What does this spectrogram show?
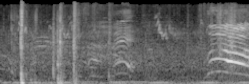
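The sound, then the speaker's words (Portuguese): Children play ball outdoors in the Jamaica neighbourhood of Seixal, Portugal: a ball thumps a few times against hard ground while the children shout and call out, their high voices rising over a low outdoor hum. “Os miúdos do Jamaica estão a jogar à bola.”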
